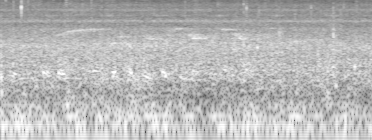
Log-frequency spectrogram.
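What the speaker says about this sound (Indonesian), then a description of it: "di kesempatan hari ini hujan ya" Steady rain falls across an oil palm plantation, a dense, even hiss of drops on leaves and ground with no breaks, soft and distant, with nobody speaking.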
